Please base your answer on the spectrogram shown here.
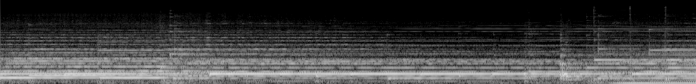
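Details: Soft mallet-percussion music with sustained bell-like tones plays throughout, and no animal sounds can be heard.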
